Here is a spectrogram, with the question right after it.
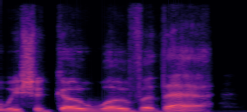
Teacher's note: native speakers are going to say go over there with a W sound inserted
